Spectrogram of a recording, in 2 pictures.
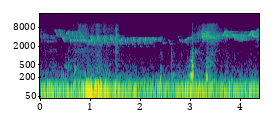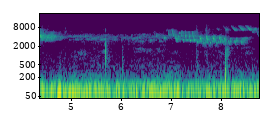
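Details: American Redstart at Landis Arboretum, two birds present and fighting, singing a faint, high, thin series of quick notes, once at the start and again near the end, over steady low wind rumble.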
